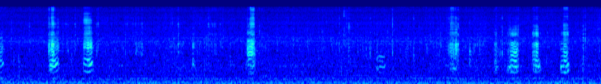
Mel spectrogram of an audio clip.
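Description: Short bird calls repeated about seven times, the last three in quick succession near the end.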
